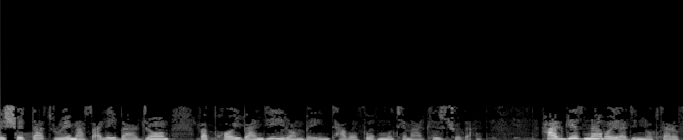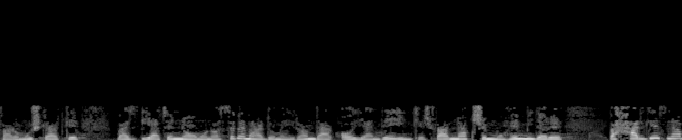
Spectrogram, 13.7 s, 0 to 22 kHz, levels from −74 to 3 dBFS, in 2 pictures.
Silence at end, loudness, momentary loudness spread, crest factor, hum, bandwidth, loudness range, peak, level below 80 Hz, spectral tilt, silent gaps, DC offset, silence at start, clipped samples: 0 s; -23 LUFS; 11 LU; 18 dB; none; 5.6 kHz; 5 LU; -4 dBFS; -58 dBFS; -5.5 dB/octave; none; under 0.1%; 0 s; under 0.1%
